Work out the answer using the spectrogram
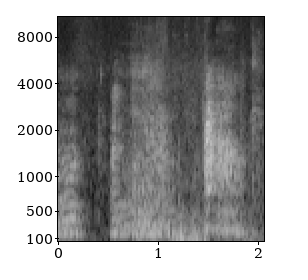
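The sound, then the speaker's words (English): Dogs growl during a dog fight, a continuous rough, throaty snarling that stays loud throughout with sharper rises in intensity. “Would you please get them out of here? Thank you. We're having a dog fight.”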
